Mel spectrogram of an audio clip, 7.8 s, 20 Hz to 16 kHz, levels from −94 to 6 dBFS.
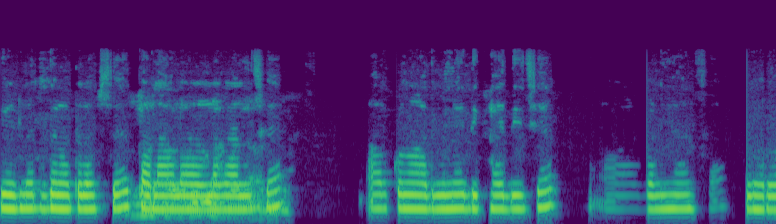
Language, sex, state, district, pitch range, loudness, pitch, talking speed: Hindi, female, Bihar, Araria, 190-195 Hz, -15 LUFS, 195 Hz, 130 wpm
